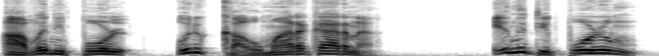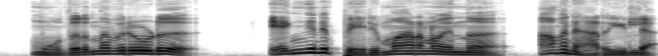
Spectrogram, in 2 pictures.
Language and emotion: Malayalam, disgusted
